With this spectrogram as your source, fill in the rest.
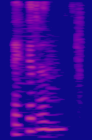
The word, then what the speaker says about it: decadent: Uh, how do you say I think it's decadent. That's where I think you see the emphasize. Decadent. Yeah, it is. I was saying it right.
